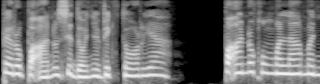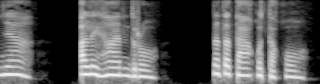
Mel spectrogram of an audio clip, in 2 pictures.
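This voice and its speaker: A woman's voice: on the high side, normal speed, darkish tone, dry recording, studio quality, pitched above the performer's own voice, close to an everyday voice. Woman voicing an anxious young Filipina housemaid. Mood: afraid, pleading. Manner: worried, pleading.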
